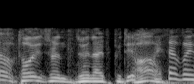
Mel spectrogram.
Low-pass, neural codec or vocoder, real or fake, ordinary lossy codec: 5.4 kHz; codec, 16 kHz, 4 kbps, X-Codec, WavLM features, trained on Multilingual LibriSpeech; fake; none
